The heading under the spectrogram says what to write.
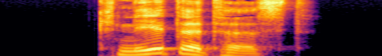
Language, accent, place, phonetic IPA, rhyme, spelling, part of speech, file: German, Germany, Berlin, [ˈkneːtətəst], -eːtətəst, knetetest, verb, De-knetetest.ogg
- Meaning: inflection of kneten: 1. second-person singular preterite 2. second-person singular subjunctive II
